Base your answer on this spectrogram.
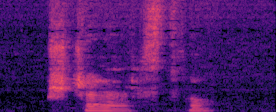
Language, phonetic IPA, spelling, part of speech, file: Polish, [pʃt͡ʃɛˈlarstfɔ], pszczelarstwo, noun, LL-Q809 (pol)-pszczelarstwo.wav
